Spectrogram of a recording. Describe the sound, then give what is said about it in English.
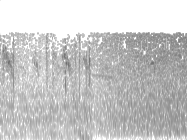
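A steady, broad hiss of wind moving through leafy trees, rushing and surging softly like flowing water, continuous with no voices. “Do the trees always make this noise? Always. They sound like water, don't they? They sound as if they're sighing.”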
